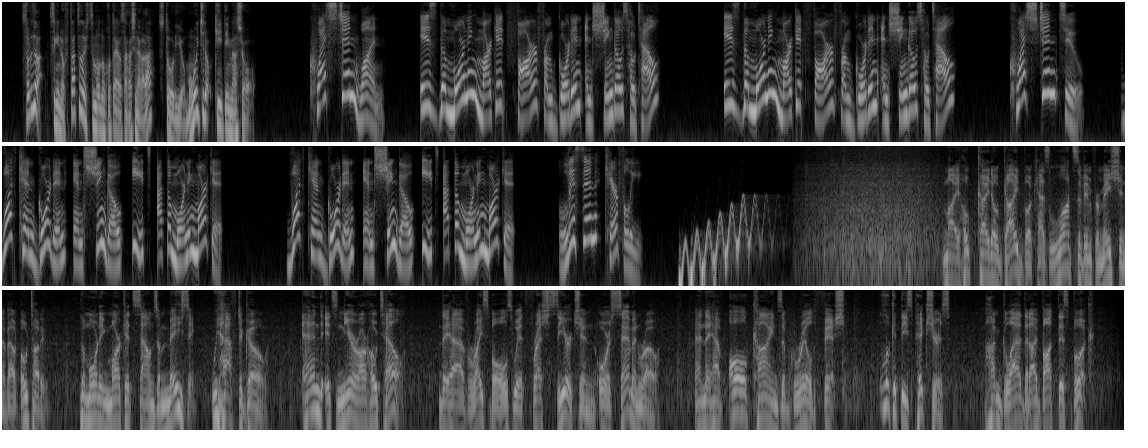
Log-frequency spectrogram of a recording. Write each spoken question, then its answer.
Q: Is the morning market far from Gordon and Shingo's hotel?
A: No, it isn't.

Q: What can Gordon and Shingo eat at the morning market?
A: They can eat rice bowls with fresh sea urchin or salmon roe and all kinds of grilled fish.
